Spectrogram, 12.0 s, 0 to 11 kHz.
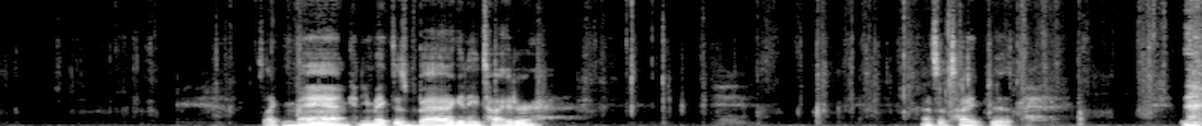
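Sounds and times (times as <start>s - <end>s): plastic bag crinkling: 0.0s - 4.2s, 4.8s - 12.0s.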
